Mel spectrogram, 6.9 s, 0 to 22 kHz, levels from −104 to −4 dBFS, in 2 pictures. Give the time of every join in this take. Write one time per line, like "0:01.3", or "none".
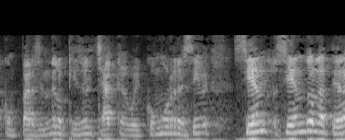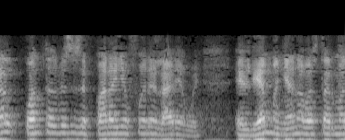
none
